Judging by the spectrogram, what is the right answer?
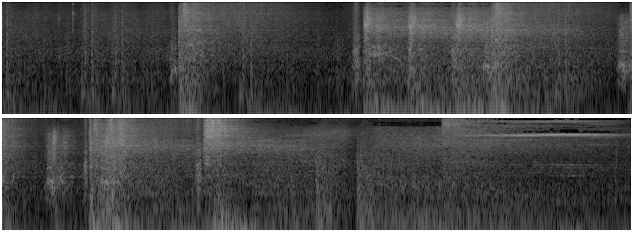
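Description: Heavy thumps and thuds from tree creatures in the Shaded Woods of Dark Souls II, landing in irregular bursts over a dense, noisy game soundscape, close and fairly loud.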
